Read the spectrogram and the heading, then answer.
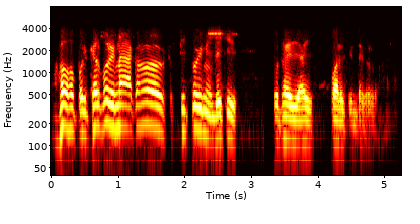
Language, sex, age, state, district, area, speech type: Bengali, male, 45-60, West Bengal, Alipurduar, rural, conversation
